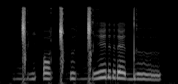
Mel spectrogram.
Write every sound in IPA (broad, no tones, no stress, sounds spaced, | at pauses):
ɡ͡ǀ i ʔ ɔ ǀʰ ɯ ɡ͡ǀ e r ɛ d ɯ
